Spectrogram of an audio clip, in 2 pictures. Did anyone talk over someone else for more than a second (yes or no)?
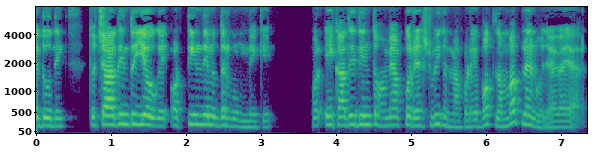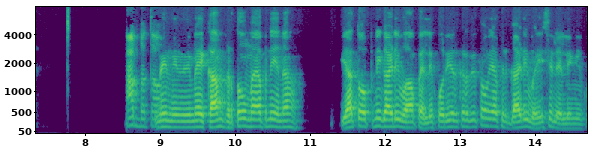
no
